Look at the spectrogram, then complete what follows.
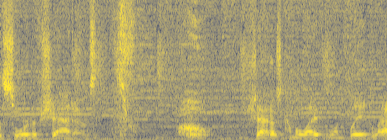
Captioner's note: mimics magical whoosh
